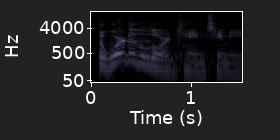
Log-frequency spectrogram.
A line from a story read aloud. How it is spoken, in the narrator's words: says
